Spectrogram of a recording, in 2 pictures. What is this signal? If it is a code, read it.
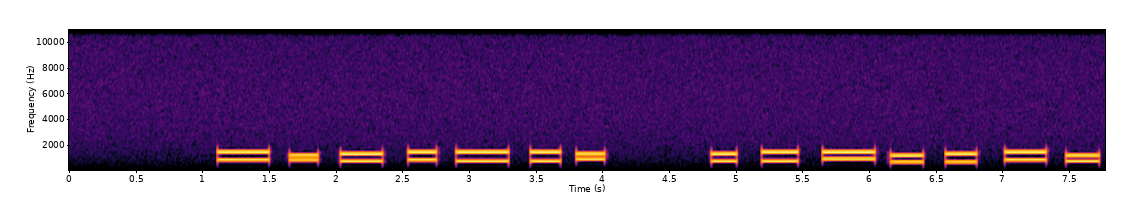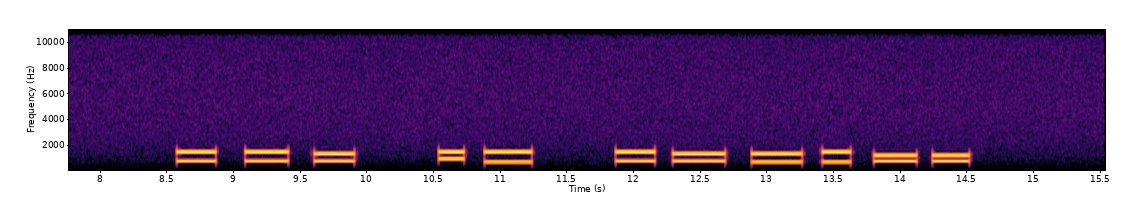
DTMF, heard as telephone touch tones, dialled by hand, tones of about 290 ms. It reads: 9759660 56#1294 665 #3 652344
